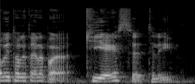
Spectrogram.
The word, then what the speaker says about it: Kiese Thelin: Man ska uttala det Kiese Thelin. – Jaha, okej, okay, jag har sagt Kiese. – Inte Kiese Thelin, utan Kiese Thelin.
